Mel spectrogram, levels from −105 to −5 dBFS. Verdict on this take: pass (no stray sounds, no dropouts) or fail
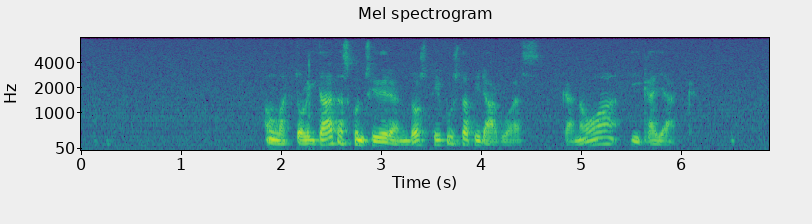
pass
